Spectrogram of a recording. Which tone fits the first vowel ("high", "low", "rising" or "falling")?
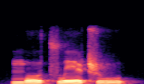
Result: rising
